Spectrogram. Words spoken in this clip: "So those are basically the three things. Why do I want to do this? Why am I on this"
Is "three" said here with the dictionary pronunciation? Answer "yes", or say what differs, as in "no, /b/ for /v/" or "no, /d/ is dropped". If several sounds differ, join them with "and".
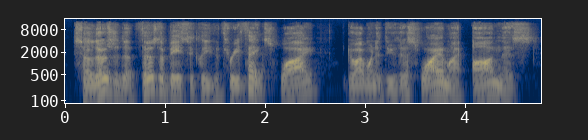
yes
